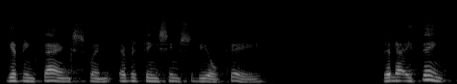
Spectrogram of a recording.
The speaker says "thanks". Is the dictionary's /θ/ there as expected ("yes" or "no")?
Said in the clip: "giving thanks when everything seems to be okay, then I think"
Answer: yes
